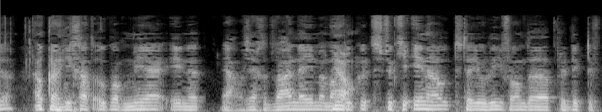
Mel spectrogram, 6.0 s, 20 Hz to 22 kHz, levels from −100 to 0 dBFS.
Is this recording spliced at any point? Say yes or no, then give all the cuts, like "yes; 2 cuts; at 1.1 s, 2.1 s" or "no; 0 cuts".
yes; 4 cuts; at 2.0 s, 2.5 s, 3.7 s, 4.6 s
